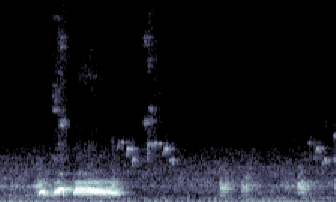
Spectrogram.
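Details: Caged spotted dove, a persistent caller kept to lure and stimulate wild doves, giving one loud phrase: two short clipped notes then a long, low, rolling coo. Fainter, broken cooing follows.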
